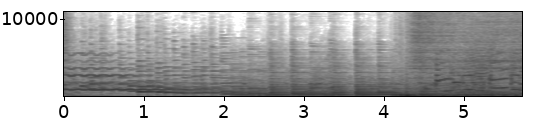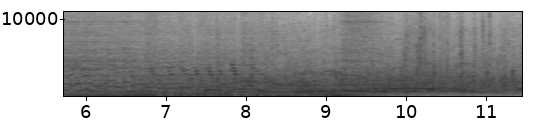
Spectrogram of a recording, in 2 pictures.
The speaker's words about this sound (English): The crowd dance, and Rita claps along and dances a little too.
